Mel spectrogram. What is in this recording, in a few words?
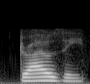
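"drowsy", English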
